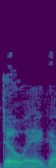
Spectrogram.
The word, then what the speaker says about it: Doeg: A maskil of David, when Doug the Edomite came and told Saul and said, behold, David has come to the house of Ahimelech. Remember Doug the Edomite? I probably should pronounce it Doeg.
